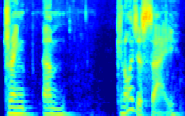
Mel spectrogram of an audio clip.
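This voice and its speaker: A man's voice: a little high, huge pitch swings, takes it slowly. A man co-hosting a podcast, chatting casually with a joking, self-deprecating manner. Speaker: podcast co-host. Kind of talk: casual chat.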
